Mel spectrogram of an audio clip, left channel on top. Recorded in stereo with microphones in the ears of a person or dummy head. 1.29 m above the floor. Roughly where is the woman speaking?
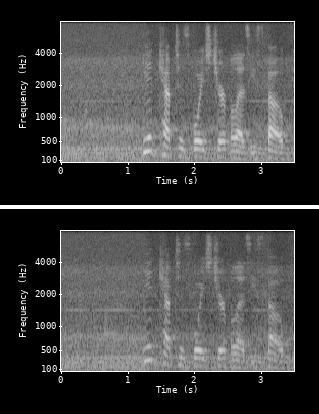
Left.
